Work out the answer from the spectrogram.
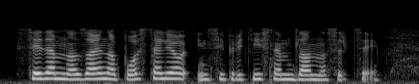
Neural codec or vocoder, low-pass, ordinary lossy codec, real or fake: none; 5.4 kHz; none; real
